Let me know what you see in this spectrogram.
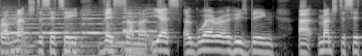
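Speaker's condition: No condition

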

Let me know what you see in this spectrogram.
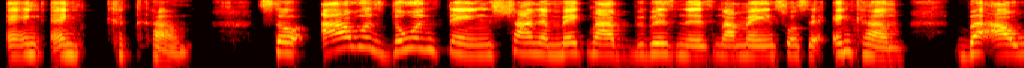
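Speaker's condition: Stuttering; repeated sounds, prolonged sounds

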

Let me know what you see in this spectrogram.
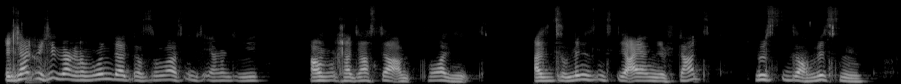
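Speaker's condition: Spinal muscular atrophy; spinal muscular atrophy since birth, uses wheelchair

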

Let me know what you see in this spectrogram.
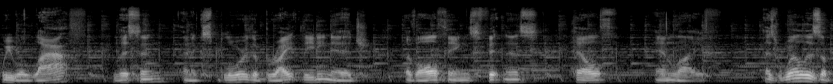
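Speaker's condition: No condition

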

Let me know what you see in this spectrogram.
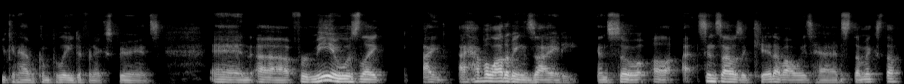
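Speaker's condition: No condition

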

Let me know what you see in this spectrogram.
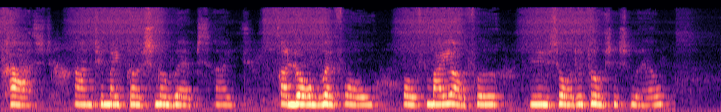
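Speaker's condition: Tracheostomy and ventilator dependent

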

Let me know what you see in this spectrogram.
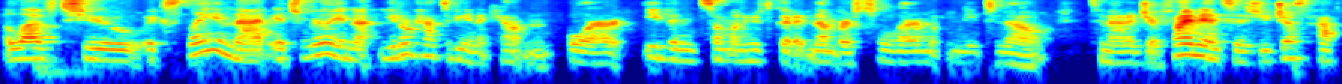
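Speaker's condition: No condition

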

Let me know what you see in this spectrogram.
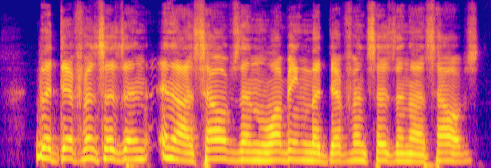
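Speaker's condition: Speech impediment; unique walk

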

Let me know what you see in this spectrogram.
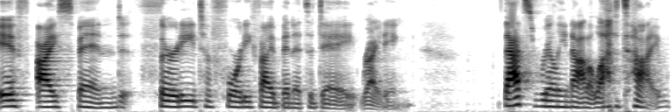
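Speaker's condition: No condition

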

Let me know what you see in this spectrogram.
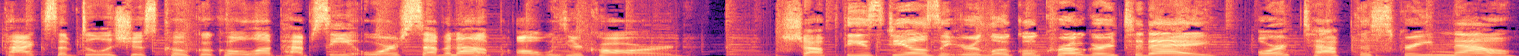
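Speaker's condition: No condition

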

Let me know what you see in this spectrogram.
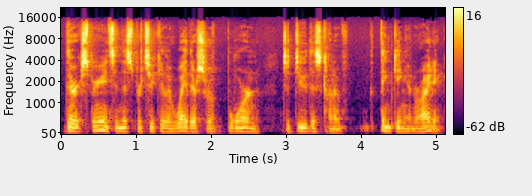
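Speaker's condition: No condition

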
